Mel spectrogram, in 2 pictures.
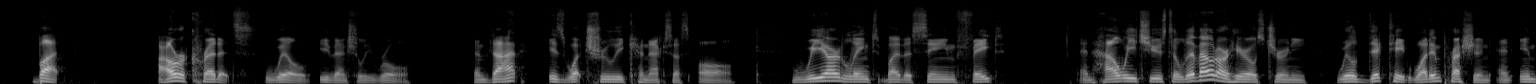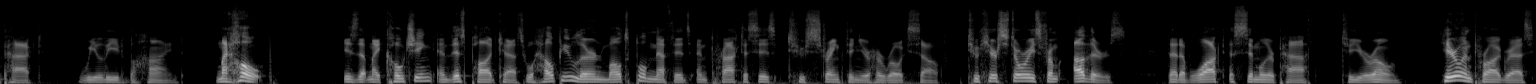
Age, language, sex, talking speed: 30-49, English, male, 155 wpm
